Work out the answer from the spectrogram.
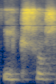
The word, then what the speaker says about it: Hyksos: Gobernantes extranjeros, reyes pastores, como les llamaron los egipcios, a los que conocemos como los Hyksos, bajo los cuales Ixos se escribe con H y con una C intermedia, bajo los cuales Egipto vivió su llamado periodo intermedio.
